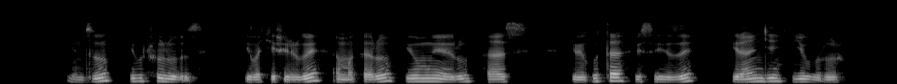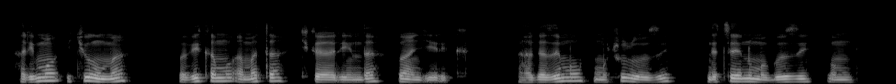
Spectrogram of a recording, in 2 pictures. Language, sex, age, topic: Kinyarwanda, female, 25-35, finance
